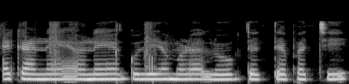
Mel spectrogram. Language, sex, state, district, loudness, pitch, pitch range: Bengali, female, Assam, Hailakandi, -13 LUFS, 240 Hz, 235-245 Hz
